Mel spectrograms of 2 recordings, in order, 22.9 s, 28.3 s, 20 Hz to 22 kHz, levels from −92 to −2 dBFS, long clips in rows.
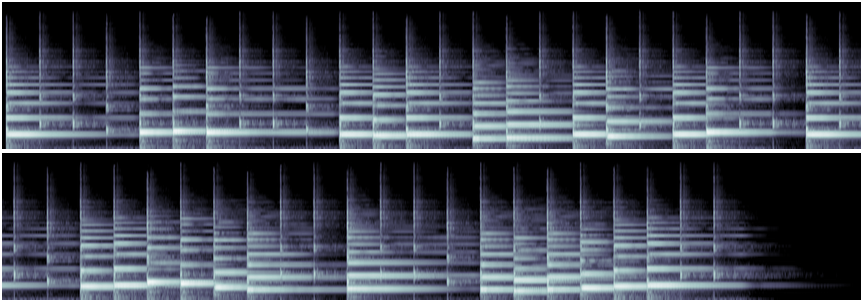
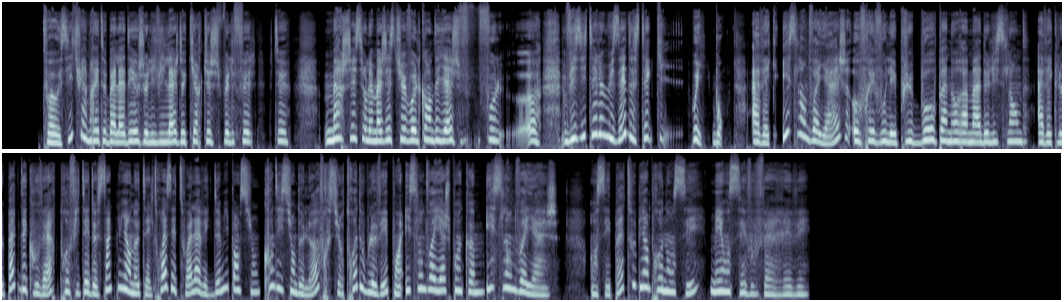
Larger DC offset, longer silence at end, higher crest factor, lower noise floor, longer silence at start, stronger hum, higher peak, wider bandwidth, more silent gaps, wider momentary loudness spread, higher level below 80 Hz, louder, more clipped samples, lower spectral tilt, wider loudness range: neither; second, 1.6 s vs 3.4 s; about the same, 16 dB vs 20 dB; about the same, -88 dBFS vs -87 dBFS; second, 0.05 s vs 0.55 s; neither; about the same, -2 dBFS vs -4 dBFS; second, 11 kHz vs over 20 kHz; neither; first, 17 LU vs 9 LU; about the same, -56 dBFS vs -56 dBFS; first, -17 LUFS vs -23 LUFS; neither; about the same, -5 dB/octave vs -4 dB/octave; about the same, 4 LU vs 4 LU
